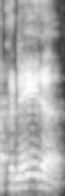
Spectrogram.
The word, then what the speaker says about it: Pineda: it's too late yeah Pineda Pineda that's how you say his name all right Daniel Pineda he fought Daniel Panetta do a unanimous decision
